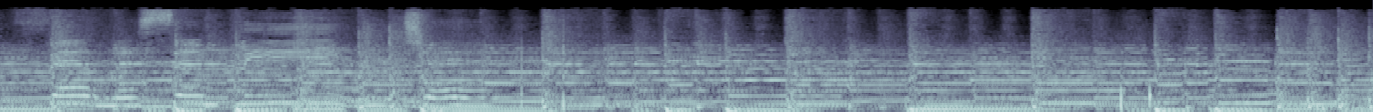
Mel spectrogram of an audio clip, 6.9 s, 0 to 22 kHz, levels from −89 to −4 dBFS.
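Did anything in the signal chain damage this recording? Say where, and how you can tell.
Yes. There's a loud pop twice, from 2.61 to 2.84 s and again from 5.60 to 5.77 s, and each one is really a pair of pops in quick succession, jumping to roughly 15 dB above the sound while it carries on underneath. That points to the analogue side: likely a voltage step from a plug, switch or static discharge getting added to the signal, with the downstream circuitry shaping it into a sharp double thump.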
